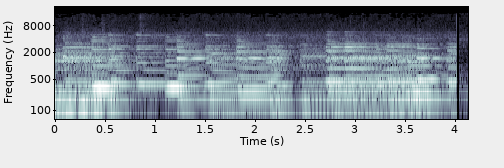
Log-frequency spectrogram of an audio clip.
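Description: Grand piano played, a melody over sustained low chords with notes ringing on.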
